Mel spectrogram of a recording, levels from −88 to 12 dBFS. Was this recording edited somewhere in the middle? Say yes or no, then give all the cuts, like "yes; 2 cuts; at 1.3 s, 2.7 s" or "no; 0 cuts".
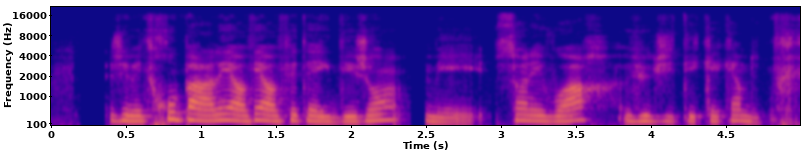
yes; 1 cut; at 1.4 s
